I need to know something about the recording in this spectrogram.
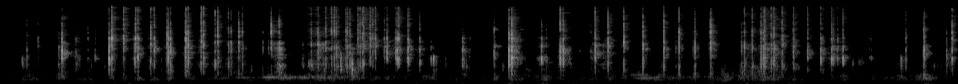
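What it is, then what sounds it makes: Plastic remote control, buttons tapped and pressed. Fingertips and nails tap and press the buttons of a hollow black plastic universal TV remote control, producing a rapid, uneven run of dry, bright clicks with almost no ring. A denser, scratchier burst around the middle briefly blurs the taps together before they return to separate quick clicks.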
